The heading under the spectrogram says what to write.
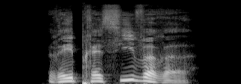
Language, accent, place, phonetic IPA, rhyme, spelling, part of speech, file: German, Germany, Berlin, [ʁepʁɛˈsiːvəʁə], -iːvəʁə, repressivere, adjective, De-repressivere.ogg
- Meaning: inflection of repressiv: 1. strong/mixed nominative/accusative feminine singular comparative degree 2. strong nominative/accusative plural comparative degree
